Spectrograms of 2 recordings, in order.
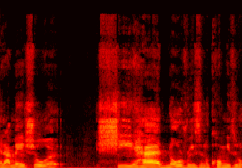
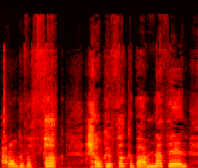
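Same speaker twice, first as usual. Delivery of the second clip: retold yelling; 5 semitones higher, faster than usual. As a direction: blow up and let it out. I guess with us yelling.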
